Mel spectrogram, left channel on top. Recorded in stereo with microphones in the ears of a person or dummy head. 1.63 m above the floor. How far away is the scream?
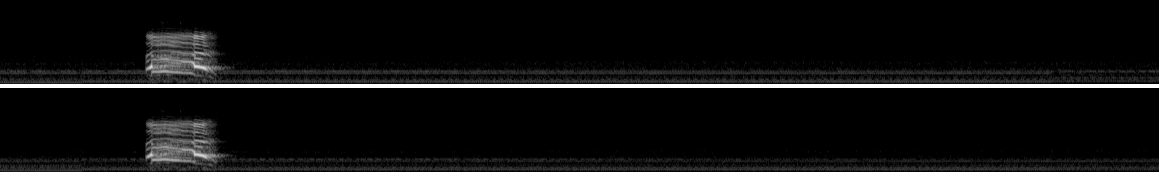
About 0.5 m.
